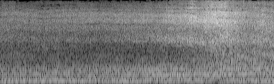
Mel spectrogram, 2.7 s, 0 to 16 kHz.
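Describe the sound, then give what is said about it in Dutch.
Racing car engines roar steadily on a track, a loud, dense mechanical drone with a deep rumble underneath and a brighter whine swelling toward the end. “In één keer van 4 naar 2 door een hele mooie binnenbocht. En een goed gereden strakke lijn.”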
